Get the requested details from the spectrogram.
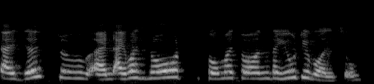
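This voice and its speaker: In a Punjabi Indian accent, a woman with a high pitch and a dark, mellow tone talks at a moderate pace with ordinary pitch variation, in a dry, close sound with no echo. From Punjab, India. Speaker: English learner. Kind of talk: casual chat. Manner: halting.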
